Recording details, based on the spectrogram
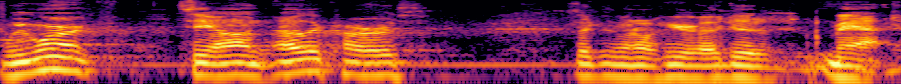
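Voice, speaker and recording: Here a man speaks at a medium pitch with ordinary pitch variation. Noticeable background noise and audible room echo fill the recording. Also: moderate pace. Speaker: hot rod builder. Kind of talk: casual chat. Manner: halting.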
